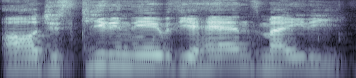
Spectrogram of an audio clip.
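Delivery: loud, hammed-up Aussie accent; a terrible stab at an Australian accent; bad Australian accent. Wife calls out to Jim in a terrible Australian accent. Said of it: "That was terrible".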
